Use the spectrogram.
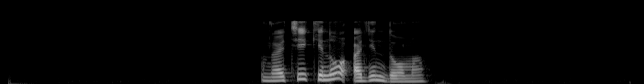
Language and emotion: Russian, neutral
